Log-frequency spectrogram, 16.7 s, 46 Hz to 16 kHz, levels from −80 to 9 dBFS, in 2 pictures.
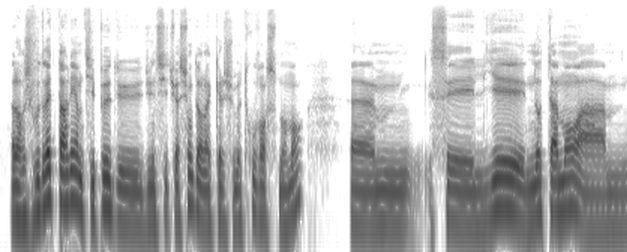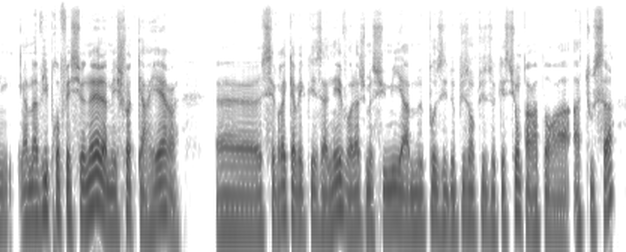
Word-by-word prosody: Alors 105 -1 +4
je 95 -2 -3
voudrais 135 +7 +7
te 155 - -15
parler 150 -1 +6
un 140 -3 +6
petit 115 -1 -1
peu 130 -2 +4
de 95 -3 +1
d'une 100 +1 -1
situation 105 +7 -1
dans 120 -4 +3
laquelle 95 +1 0
je 90 +2 -8
me 95 - -1
trouve 105 +4 -5
en 105 - +2
ce 85 - -9
moment. 115 - -1 0.6
Hem, 95 -1 0 0.3
c'est 95 -3 0
lié 115 +4 +4
notamment 115 +4 +4
à, 85 -1 +1
mmh, 90 0 -4 0.2
à 95 - -3
ma 100 0 0
vie 120 +4 0
professionnelle, 115 +4 +2
à 125 - +4
mes 95 0 -2
choix 90 - -2
de - - -18
carrière. 95 +1 -2 0.5
Heu, 85 0 -4
c'est 85 - -7
vrai 110 +2 -3
qu'avec 95 -3 -4
les 95 -1 -5
années, 95 +7 0
voilà, 95 -4 -3
je 95 0 -9
me - - -3
suis 90 +2 -7
mis 100 0 -1
à 85 -1 -3
me 90 0 -4
poser 95 0 -5
de 95 +1 -5
plus 100 +3 -7
en 95 - -2
plus 90 0 -9
de 90 - -5
questions 95 +6 -4
par 105 - -4
rapport 85 -2 -5
à 75 0 -5
à 85 - -5
tout 95 +2 -10
ça 155 - -2
95 Hz, 215 wpm, -23 LUFS, 90-110 Hz, 0.6 s, voudrais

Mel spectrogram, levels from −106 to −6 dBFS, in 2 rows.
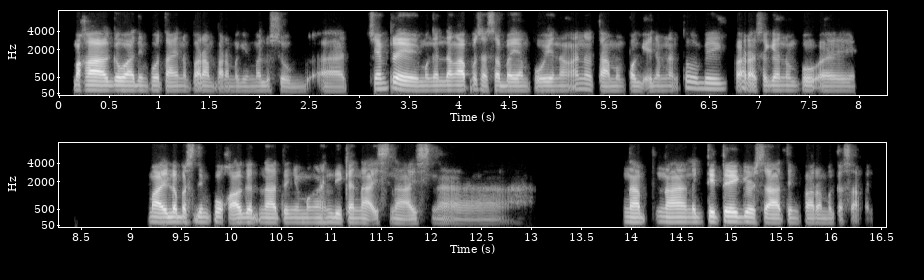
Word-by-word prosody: Makagawa 125 -1 +6
din 120 -1 -9
po 120 - -3
tayo 115 -1 -4
ng 115 - -13
paraan 115 +1 -3
para 105 0 -8
maging 105 0 -14
malusog 110 -2 -10 0.2
at 100 0 -8 0.2
siyempre 145 -7 +4
maganda 120 +1 -2
nga 125 0 +4
po - - -5
sasabayan 115 -2 -1
po 115 +1 -4
yun 115 - -3
ng 115 - -7 0.2
ano 145 - -5
tamang 110 -1 -4
pag-inom 110 0 -6
ng 115 0 -12
tubig 155 -3 -6
para - - -1
sa - - -8
ganun 120 -1 -5
po 120 - -6
ay 110 0 -7 1.2
mailabas 125 +1 +5
din 130 -2 -5
po 130 - +1
kaagad 120 0 +2
natin 120 0 -1
yung 115 0 -9
mga 115 - -6
hindi 120 -1 -3
kanais-nais 110 0 -3
na - - -10 1.8
na 130 -2 +3 0.2
na 125 -2 +3
nagti-trigger 130 +1 +5
sa 110 -1 +4
atin 115 -2 -10
para 110 0 -3
magkasakit. 105 0 -11
120 Hz, 165 wpm, -24 LUFS, 110-125 Hz, 1.8 s, Makagawa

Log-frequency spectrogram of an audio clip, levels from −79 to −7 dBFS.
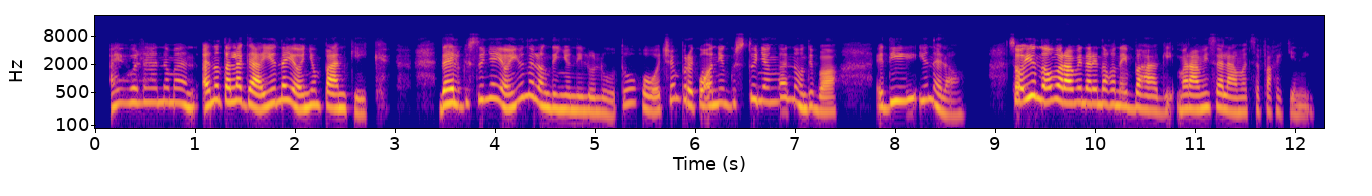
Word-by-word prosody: Ay 275 +5 -5
wala 310 0 -5
naman. 305 -5 -4
Ano 340 +6 +2
talaga 320 -7 +5
'yon 275 +7 0
na 350 - +3
'yon 240 -8 +2
'yong 265 - -13
pancake. 230 -7 0 0.5
Dahil 285 0 +5
gusto 300 +6 -6
niya 370 -3 -1
'yon, 245 +5 +1
'yon 390 - -4
na 425 - -1
lang 250 - 0
din 225 -1 -2
'yong 215 - -3
niluluto 205 - -7
ko, 220 -7 -4
siyempre 345 - -3
kung 275 - 0
ano 290 +2 -3
'yong 275 - -11
gusto 350 +5 -4
niyang 320 +2 -5
ano 335 -12 -3
'di 250 - -6
ba, 100 - -2 0.4
eh 245 - -3
di 330 +6 0
'yon 340 +1 -5
na 230 - -2
lang. 170 -3 -10 0.5
So - - +2
'yon 410 +6 +6
'no, 320 -3 +4
marami 310 -2 +6
na 290 - +2
rin 290 - -2
akong 280 -1 -3
naibahagi. 225 -6 -3
Maraming 225 +1 0
salamat 200 -5 -2
sa 210 - -14
pakikinig. 90 - -12
275 Hz, 230 wpm, -21 LUFS, 220-315 Hz, 0.5 s, yon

